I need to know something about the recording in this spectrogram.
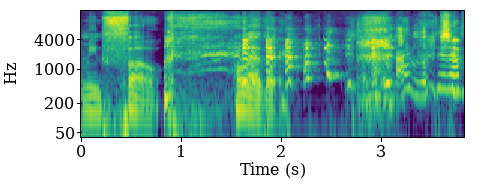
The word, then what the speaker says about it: faux: you're gonna crack up I learned that foe is pronounced faux not Fox foreign because I'm pronouncing things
